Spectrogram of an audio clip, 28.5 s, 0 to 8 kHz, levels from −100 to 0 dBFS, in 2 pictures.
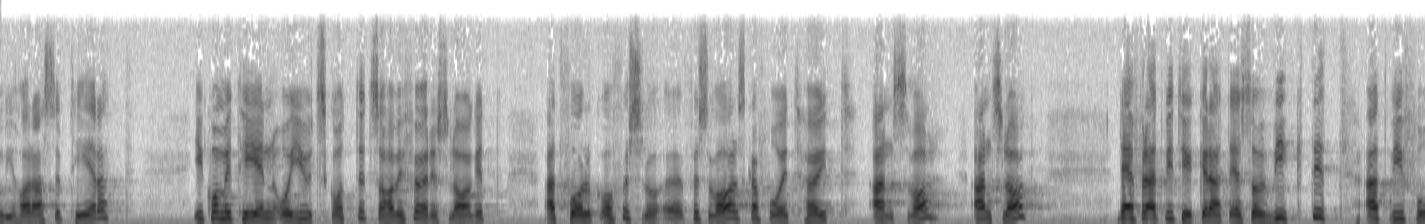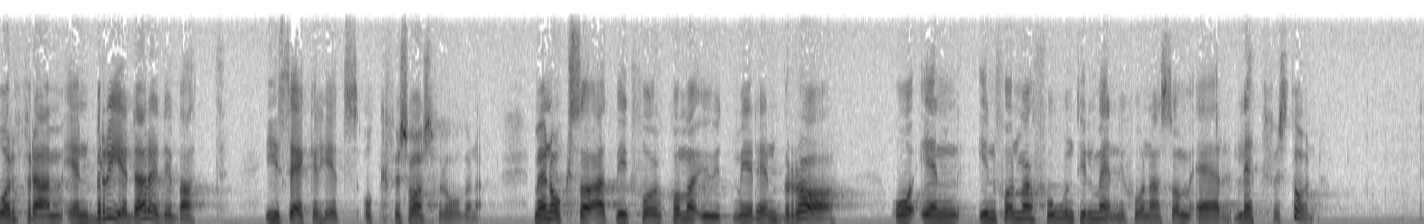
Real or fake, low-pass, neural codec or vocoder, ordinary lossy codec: real; 7.2 kHz; none; none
